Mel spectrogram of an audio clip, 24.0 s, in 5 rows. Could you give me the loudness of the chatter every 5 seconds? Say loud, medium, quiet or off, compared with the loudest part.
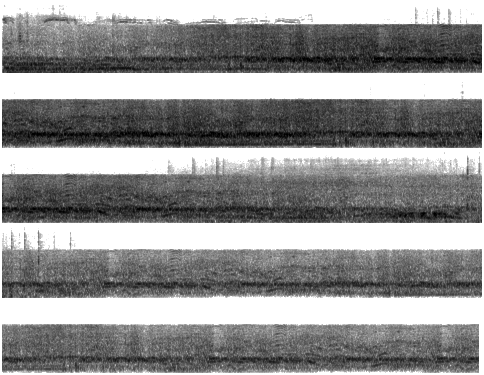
loud, loud, medium, medium, medium.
